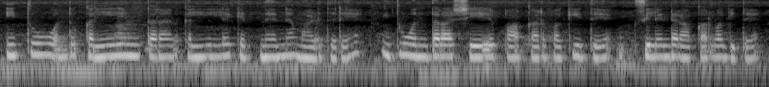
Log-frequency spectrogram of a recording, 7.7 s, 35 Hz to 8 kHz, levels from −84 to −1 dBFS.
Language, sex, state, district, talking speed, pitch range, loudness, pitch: Kannada, female, Karnataka, Dakshina Kannada, 110 wpm, 220-245 Hz, -29 LUFS, 235 Hz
